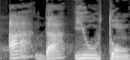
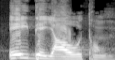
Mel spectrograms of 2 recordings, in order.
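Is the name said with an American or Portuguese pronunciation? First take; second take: Portuguese; American. First: The name is said with a Brazilian Portuguese pronunciation. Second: The name is said with an American English pronunciation. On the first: The speaker calls it right. "com esta pronúncia, com essa sonoridade" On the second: The speaker calls it wrong. "como o americano consegue ler meu nome"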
